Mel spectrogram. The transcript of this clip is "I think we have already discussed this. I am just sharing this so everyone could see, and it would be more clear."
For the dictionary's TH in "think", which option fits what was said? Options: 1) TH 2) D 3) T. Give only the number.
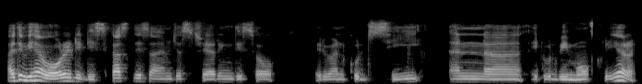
3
